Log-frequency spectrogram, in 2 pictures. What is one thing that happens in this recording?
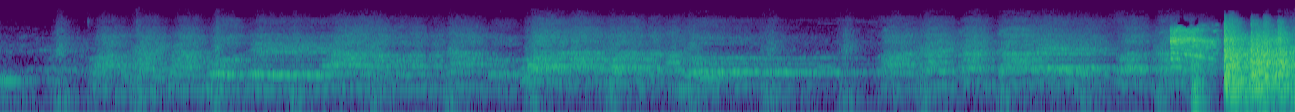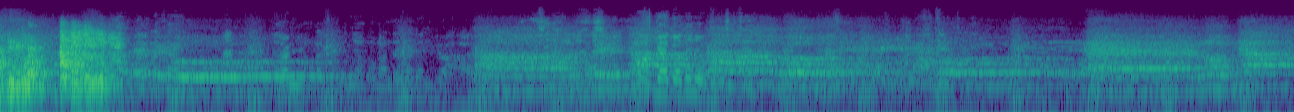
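A large group of soldiers chants in unison outdoors.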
